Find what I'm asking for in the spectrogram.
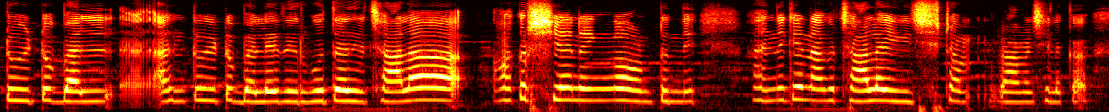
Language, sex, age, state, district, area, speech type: Telugu, female, 18-30, Telangana, Medak, rural, spontaneous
